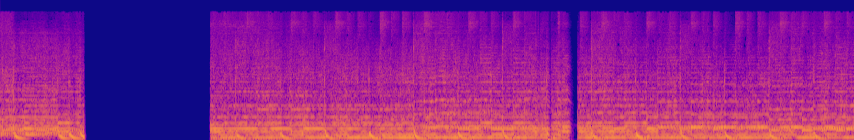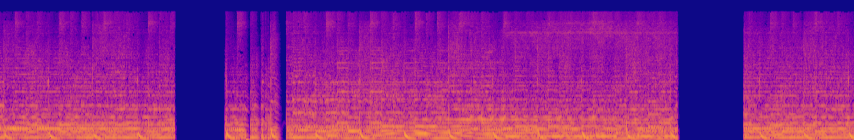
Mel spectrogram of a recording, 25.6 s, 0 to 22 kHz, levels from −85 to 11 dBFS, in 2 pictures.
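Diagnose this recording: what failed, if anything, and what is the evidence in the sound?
The sound drops to silence at 1.25–3.15 s, 15.42–16.18 s and 22.96–23.97 s. These are playback stalls, likely from the player's buffer running empty or its thread blocking.

Choppy, patched sound at 8.03–8.67 s (five gaps) and 16.49–17.11 s (six gaps) points to repeated packet loss on the network. Lost stretches were filled by extending prior sound.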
